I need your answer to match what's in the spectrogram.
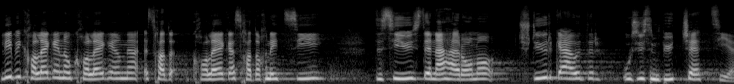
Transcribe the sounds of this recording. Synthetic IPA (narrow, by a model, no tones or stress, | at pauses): liːbikʰoleːɡɪnːəʊkʰχoleɡɪnəʔəsχɑdkʰoleːɡəsχɑd̪ɔχnɪtsiː | d̥əsːiːyːsdɛnæɦæːɾonɔtʃtyːɾɡæwdəɾ | usysəmbyt͡ʃɛt͡siə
